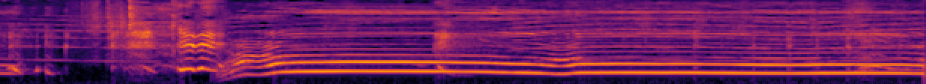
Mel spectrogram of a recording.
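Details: Female pet dog howling at a passing siren: a few short wavering yelps rise sharply into a long, steady, mid-pitched howl held for over four seconds.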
